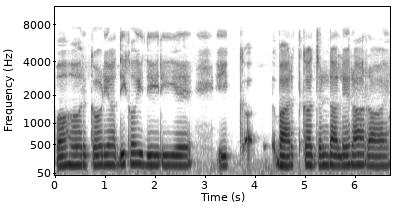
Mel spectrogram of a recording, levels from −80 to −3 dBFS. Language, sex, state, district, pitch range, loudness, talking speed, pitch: Hindi, female, Rajasthan, Bikaner, 150-155 Hz, -18 LUFS, 115 wpm, 150 Hz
